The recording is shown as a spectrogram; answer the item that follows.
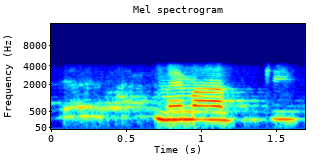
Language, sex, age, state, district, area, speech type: Hindi, female, 18-30, Madhya Pradesh, Hoshangabad, rural, conversation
